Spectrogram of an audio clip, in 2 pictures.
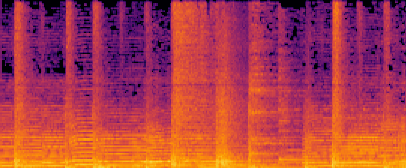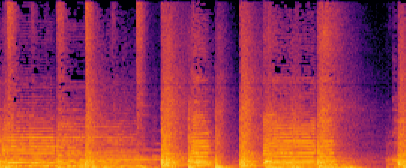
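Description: Live blues band playing an instrumental passage: two saxophones playing held, riffing notes over a drum kit's steady beat.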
